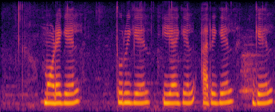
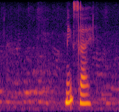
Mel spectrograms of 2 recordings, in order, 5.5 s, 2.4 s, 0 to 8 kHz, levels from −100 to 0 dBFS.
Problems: continuous background conversations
